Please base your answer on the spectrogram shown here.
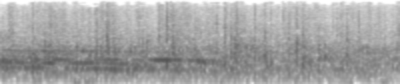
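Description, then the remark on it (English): Audience applause at Twins Fest as Ryan Jeffers and Bailey Ober join the stage, a steady dense patter of many hands clapping at an even loudness, with a few faint whistles or cheers rising above it. “Joining us on the stage now, Ryan Jeffers and Bailey Ober. Give it up, everybody.”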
